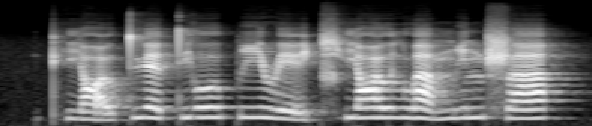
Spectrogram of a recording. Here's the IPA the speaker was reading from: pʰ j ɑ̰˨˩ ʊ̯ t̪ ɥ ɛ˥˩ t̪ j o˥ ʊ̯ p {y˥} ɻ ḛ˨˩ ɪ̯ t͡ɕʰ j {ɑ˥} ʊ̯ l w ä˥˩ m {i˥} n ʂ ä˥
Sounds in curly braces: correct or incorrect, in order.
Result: incorrect, correct, correct

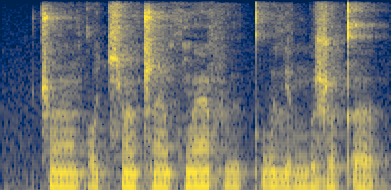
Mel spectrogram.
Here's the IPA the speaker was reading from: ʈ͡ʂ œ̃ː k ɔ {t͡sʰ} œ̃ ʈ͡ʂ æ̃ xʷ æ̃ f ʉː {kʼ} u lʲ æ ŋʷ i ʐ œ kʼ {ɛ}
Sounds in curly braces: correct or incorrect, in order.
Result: incorrect, correct, incorrect

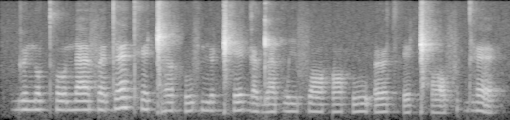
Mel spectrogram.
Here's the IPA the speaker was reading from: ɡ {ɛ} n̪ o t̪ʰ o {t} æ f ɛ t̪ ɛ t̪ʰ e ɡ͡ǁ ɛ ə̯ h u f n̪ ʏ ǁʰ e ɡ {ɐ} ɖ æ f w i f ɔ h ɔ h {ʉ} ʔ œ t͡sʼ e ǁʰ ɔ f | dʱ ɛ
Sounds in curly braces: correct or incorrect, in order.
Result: incorrect, incorrect, incorrect, incorrect

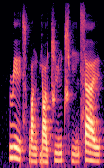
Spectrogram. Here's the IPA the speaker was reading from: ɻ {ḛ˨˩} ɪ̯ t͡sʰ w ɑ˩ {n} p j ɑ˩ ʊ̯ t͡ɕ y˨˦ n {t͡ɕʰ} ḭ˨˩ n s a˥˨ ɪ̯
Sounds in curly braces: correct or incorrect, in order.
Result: incorrect, incorrect, correct

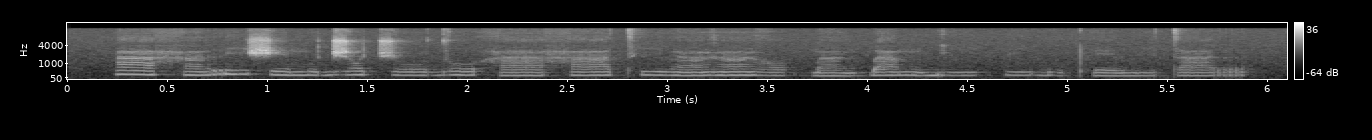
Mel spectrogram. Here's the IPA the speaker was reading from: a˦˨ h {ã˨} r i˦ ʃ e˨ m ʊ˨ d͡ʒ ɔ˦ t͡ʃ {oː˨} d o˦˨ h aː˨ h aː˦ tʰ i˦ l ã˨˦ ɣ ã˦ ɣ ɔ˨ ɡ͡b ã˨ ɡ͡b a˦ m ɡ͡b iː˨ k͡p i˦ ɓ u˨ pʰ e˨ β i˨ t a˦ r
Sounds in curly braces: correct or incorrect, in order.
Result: correct, correct

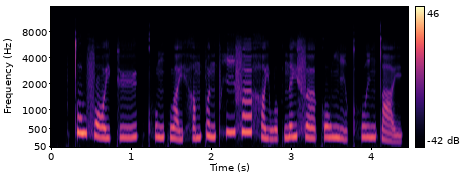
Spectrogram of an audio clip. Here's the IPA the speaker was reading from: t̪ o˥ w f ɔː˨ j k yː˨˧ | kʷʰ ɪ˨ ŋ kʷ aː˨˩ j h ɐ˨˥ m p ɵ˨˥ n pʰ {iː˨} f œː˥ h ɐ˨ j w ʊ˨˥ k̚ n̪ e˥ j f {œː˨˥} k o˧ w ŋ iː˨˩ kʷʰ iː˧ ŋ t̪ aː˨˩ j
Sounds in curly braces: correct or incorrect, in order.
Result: incorrect, incorrect

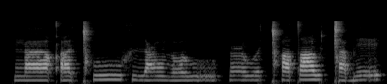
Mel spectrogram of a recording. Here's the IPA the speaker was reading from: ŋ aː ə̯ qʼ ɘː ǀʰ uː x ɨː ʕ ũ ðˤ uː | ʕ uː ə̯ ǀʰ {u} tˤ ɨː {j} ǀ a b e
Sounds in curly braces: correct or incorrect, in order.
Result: correct, incorrect

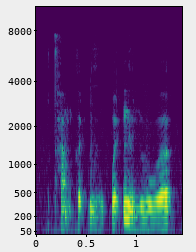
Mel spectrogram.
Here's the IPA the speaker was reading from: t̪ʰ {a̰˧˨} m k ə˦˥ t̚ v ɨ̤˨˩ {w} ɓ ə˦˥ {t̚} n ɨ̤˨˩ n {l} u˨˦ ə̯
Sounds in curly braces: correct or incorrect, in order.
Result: correct, correct, correct, correct

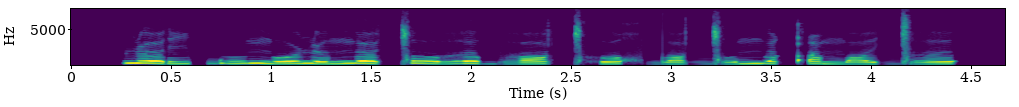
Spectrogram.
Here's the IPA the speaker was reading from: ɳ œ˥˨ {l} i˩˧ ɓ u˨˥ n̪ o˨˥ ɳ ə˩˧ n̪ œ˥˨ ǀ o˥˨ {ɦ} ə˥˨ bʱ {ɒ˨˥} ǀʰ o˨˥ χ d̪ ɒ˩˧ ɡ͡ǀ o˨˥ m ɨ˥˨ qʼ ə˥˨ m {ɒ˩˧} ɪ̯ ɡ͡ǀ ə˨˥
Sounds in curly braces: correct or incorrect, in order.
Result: incorrect, correct, correct, correct

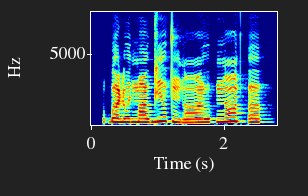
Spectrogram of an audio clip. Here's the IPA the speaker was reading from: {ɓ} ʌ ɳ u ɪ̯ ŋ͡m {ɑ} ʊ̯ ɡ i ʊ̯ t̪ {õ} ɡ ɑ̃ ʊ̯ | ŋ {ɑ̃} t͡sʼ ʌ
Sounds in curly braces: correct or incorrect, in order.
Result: correct, correct, incorrect, correct

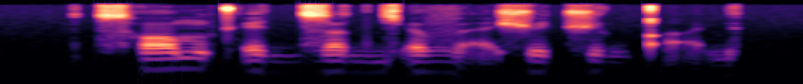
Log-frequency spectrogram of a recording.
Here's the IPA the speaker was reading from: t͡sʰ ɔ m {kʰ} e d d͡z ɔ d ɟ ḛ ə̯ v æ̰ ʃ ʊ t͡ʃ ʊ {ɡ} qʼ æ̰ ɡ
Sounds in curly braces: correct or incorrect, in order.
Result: incorrect, correct

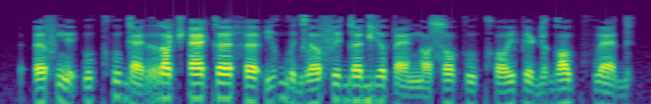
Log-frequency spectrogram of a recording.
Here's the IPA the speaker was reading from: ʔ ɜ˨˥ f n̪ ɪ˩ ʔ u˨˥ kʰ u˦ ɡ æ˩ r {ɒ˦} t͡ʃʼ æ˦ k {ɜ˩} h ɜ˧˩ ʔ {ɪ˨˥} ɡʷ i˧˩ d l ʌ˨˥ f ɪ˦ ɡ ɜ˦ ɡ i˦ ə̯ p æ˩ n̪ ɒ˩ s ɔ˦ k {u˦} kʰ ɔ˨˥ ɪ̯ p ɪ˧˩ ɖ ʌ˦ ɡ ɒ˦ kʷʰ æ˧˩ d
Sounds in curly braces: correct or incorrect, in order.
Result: correct, incorrect, incorrect, incorrect

